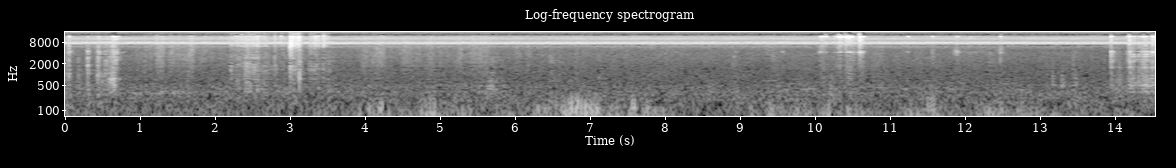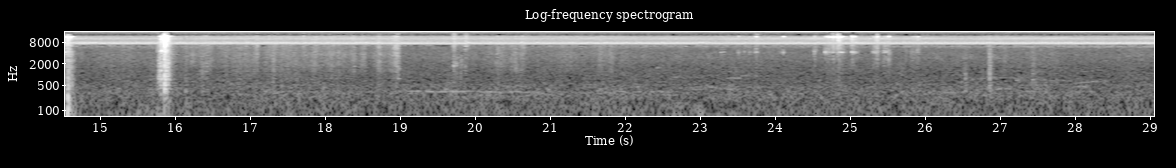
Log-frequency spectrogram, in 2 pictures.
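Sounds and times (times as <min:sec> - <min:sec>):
metal parts clinking: 0:00.0 - 0:00.8, 0:02.2 - 0:03.6, 0:13.9 - 0:14.7, 0:15.8 - 0:16.0, 0:24.5 - 0:26.0
insect chirring: 0:00.0 - 0:29.0.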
